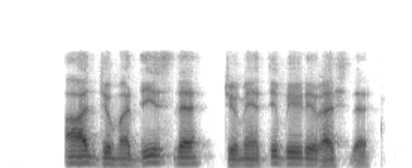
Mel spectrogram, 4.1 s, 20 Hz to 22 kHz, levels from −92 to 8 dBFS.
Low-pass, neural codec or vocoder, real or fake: 7.2 kHz; codec, 16 kHz, 0.8 kbps, ZipCodec; fake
